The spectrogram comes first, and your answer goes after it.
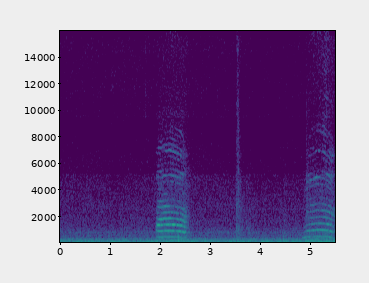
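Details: Rescued pet cat Unagi meowing at night indoors: two drawn-out, harmonic meows about three seconds apart, the second slightly rising then falling, over a steady low hum.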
